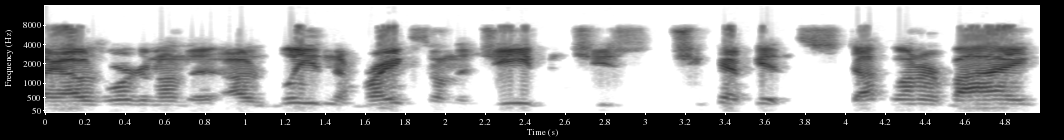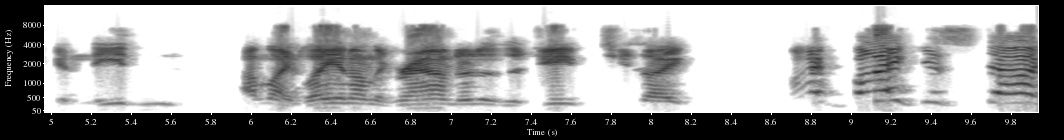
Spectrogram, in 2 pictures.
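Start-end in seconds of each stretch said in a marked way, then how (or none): 8.7-10.0 put-on very high screaming little kid voice. Speaker working on the Jeep retells how she screamed at them, imitating her screaming. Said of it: "she's like screaming at me".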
